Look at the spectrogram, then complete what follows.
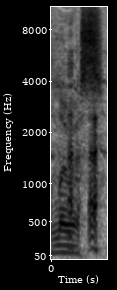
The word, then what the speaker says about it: Louis: He always said, my mother didn't birth a Frenchman. My name is Louis.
